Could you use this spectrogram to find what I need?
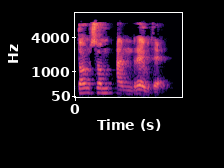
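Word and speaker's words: Thomson Reuters: La última edición de la editorial Aranzadi, tradicional, ahora ya ha sido absorbida, comprada por la editorial estadounidense, no sé si lo voy a pronunciar bien, Thomson & Reuters. Era. Bien. Sí, por lo menos de lejos.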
